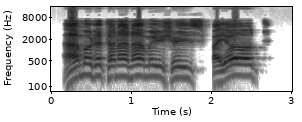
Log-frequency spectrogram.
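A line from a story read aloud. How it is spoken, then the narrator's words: Excited shout. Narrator (Russian): азартно крикнул король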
